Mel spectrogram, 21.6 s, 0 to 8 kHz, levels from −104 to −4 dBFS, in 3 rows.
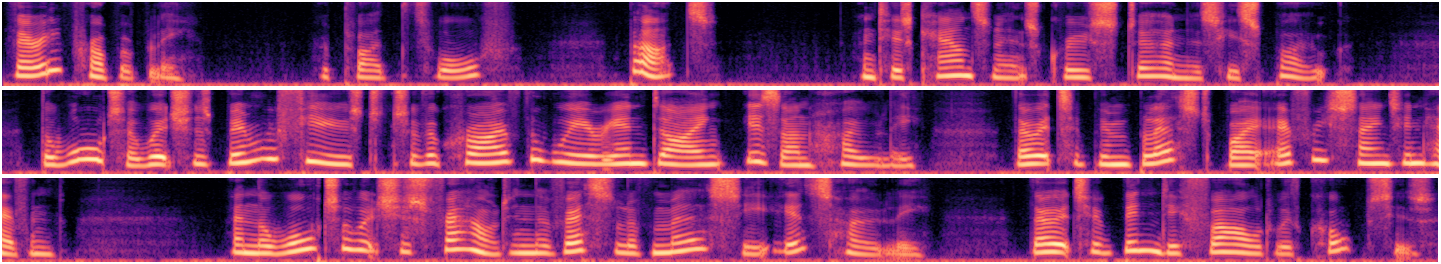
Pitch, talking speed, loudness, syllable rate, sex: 255 Hz, 165 wpm, -18 LUFS, 4.5 syllables/s, female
